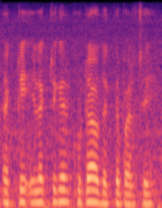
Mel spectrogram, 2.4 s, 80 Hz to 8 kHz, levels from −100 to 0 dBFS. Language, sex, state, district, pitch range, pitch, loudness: Bengali, male, Assam, Hailakandi, 150-170 Hz, 155 Hz, -17 LUFS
